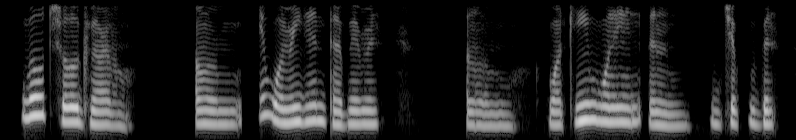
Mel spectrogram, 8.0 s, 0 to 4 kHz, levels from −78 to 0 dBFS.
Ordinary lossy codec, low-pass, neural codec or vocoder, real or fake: none; 3.6 kHz; autoencoder, 44.1 kHz, a latent of 192 numbers a frame, MeloTTS; fake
